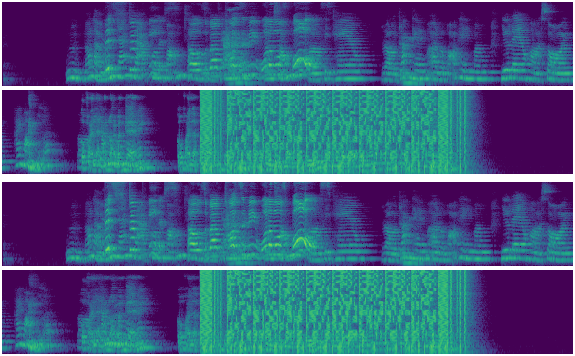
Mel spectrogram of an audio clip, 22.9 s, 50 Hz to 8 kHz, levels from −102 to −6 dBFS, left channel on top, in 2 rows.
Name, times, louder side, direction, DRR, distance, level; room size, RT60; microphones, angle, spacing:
voice 1, 1.3-5.0 5.2-7.2 7.6-12.4 12.9-14.2, left 1 dB, 20° left, 1 dB, 2.7 m, -45 dB
Female speech woman speaking / Yell, 2.0-3.2 3.7-6.3, right 5 dB, 45° right, 0.7 m, -35 dB
voice 2, 4.4-5.0 8.0-8.4 11.9-12.1 13.0-14.3 14.9-20.5, left 2 dB, 80° left, 4 dB, 2.5 m, -43 dB
sound 1, 15.4-20.7, right 3 dB, 10° right, 0.4 m, -25 dB
13.5 x 7.3 x 6.5 m, 0.69 s
head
